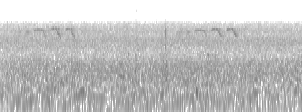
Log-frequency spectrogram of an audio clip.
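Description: Steady outdoor background hiss with a small songbird singing a short, high phrase of quick gliding notes twice, about a second in and again about four seconds in.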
